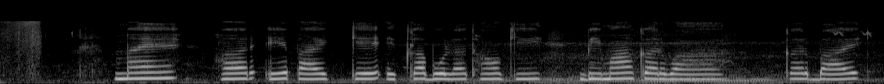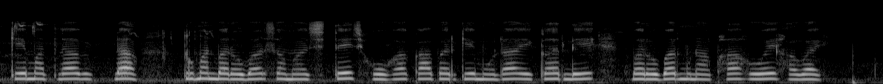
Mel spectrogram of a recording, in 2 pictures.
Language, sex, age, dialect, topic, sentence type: Chhattisgarhi, female, 18-24, Central, banking, statement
